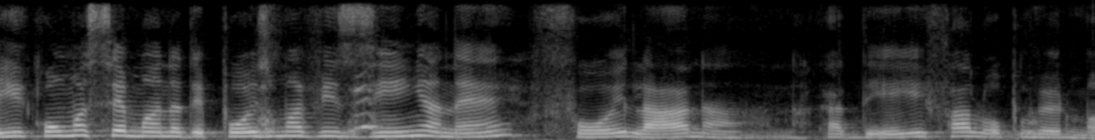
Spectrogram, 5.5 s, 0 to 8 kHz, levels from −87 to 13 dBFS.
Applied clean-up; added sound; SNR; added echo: none; Growling; 17 dB; none.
